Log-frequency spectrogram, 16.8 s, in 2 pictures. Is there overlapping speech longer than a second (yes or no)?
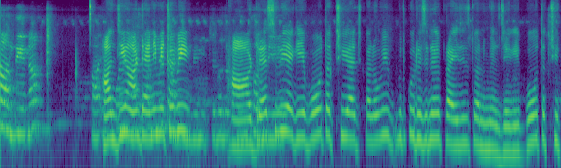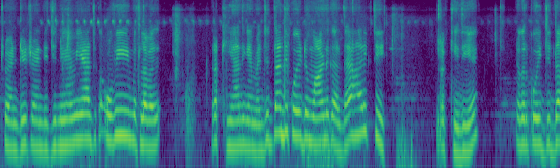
yes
